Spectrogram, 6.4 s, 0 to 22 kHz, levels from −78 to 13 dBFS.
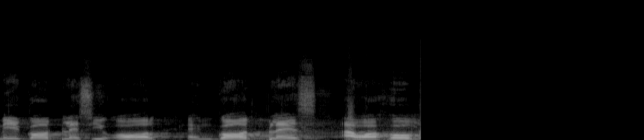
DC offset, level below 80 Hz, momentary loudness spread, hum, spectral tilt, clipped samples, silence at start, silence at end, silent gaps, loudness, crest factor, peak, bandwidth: under 0.1%; -76 dBFS; 17 LU; none; -4 dB/octave; under 0.1%; 0 s; 2.25 s; none; -27 LUFS; 20 dB; -10 dBFS; 12.5 kHz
